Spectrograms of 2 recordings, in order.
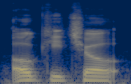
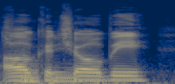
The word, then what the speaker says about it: Okeechobee: lifetime what would it be and it was okie cho how do you say it okeechobee and then another one i hadn't heard of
